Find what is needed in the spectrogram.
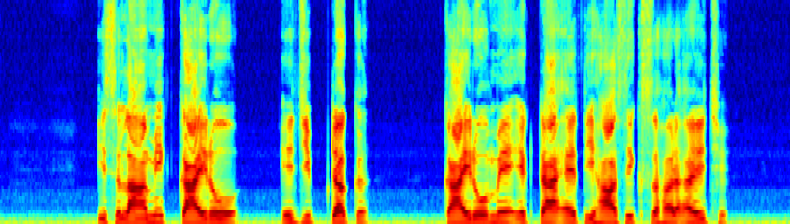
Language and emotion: Maithili, neutral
